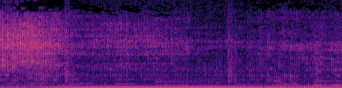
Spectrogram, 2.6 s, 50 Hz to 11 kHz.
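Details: BMW F10 rough idle with no codes, after clearing codes: steady low drone with slightly wavering pitch, idle not yet settled; owner suspects pollen in cold air intake, to be cleaned and intake adaptation reset.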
